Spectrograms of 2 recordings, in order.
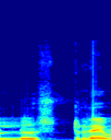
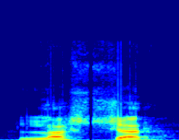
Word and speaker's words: lustre: केमती लिखा है देख स्पेलिंग LUSTRE, किंतु सेटा को लुस्ट्रे बोली पढ़िबनी। तार ठीक प्रोनाउंसिएशन होची मेटालिक लस्चर।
